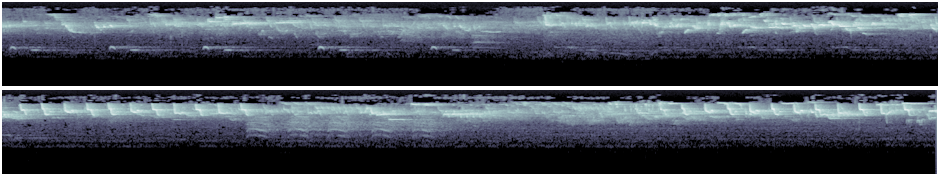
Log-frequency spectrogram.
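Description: Several birds singing and chirping together, with fast trills of rapid repeated high notes. For the first several seconds a lower call repeats about once a second.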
